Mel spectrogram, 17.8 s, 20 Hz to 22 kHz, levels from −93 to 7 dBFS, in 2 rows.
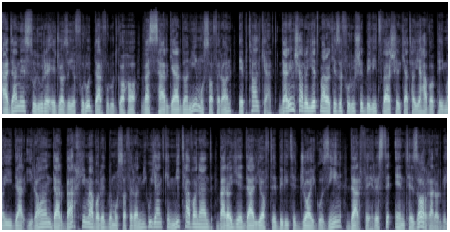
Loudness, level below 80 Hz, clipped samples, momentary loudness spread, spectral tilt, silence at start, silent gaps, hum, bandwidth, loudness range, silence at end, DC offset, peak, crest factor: -21 LUFS; -50 dBFS; under 0.1%; 6 LU; -5.5 dB/octave; 0 s; none; none; 15.5 kHz; 2 LU; 0 s; under 0.1%; -4 dBFS; 16 dB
